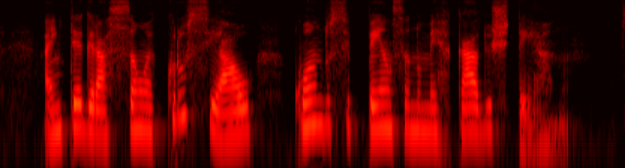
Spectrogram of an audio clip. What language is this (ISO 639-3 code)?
por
